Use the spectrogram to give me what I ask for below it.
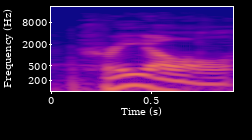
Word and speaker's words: Creole: Creole? Creole.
